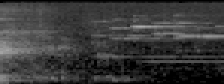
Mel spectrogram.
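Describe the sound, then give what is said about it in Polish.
A mobile phone rings during a seminar talk with a thin, melodic electronic jingle of sustained high tones. It plays faintly and continuously over a soft background hum. “A proszę wyłączyć ten telefon.”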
